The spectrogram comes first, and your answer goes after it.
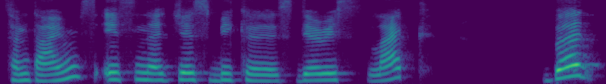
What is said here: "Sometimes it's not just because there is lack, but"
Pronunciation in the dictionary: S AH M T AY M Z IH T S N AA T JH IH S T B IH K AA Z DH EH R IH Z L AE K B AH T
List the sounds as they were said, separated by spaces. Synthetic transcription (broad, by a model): S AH M T AY M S IH T S N AA T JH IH S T B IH K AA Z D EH R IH S L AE K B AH T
